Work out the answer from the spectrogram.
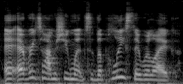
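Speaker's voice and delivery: ordinary talk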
